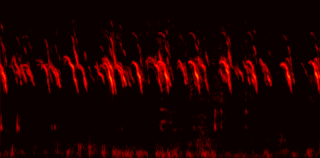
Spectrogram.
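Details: Young chicks, eight days old, give a dense stream of piercing, falling cheeps from several birds at once, accompanied by low scratching and shuffling sounds.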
